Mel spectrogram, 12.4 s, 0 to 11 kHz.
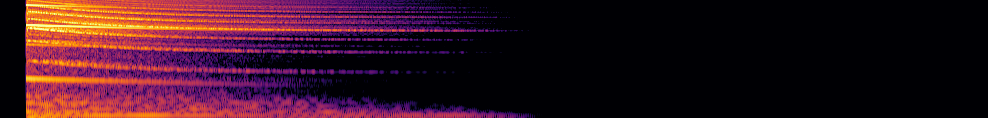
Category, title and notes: Sound effects > Electronic / Design
Stingers and Stabs 002
A retro 1980s style sting / stab (or stinger) to use for an accent, transition, or FX. I would love to hear how you put the sound to work.
sting, metal, horror, impact, hard, fiction, surprise, powerful, industrial, effect, stinger, heavy, retro, drama, stab, startle, fx, sound, science, short, 1980s, hit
